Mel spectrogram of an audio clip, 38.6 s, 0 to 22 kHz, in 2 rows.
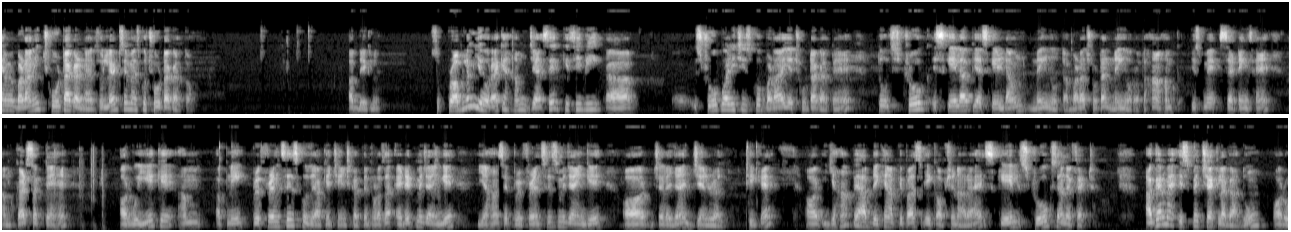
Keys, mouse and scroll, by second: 0.6 alt+scroll up 1, 1.8 alt+shift+click, 5.2 alt+scroll down 1, 6.0-6.5 alt+scroll up 1, 20.7 ctrl+z, 22.6 click, 30.5 click, 37.2 click.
